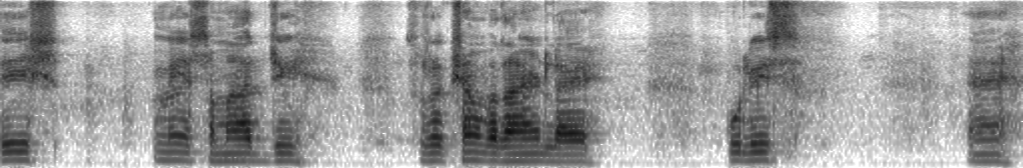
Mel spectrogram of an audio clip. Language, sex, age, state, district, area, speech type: Sindhi, male, 30-45, Delhi, South Delhi, urban, spontaneous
